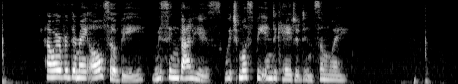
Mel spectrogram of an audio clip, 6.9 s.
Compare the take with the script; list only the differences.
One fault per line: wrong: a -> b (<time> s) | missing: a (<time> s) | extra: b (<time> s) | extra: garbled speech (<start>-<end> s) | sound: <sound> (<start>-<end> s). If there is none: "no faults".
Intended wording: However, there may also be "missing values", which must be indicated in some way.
no faults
